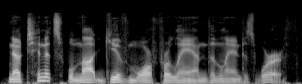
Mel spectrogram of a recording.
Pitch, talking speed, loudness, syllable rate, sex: 95 Hz, 240 wpm, -20 LUFS, 4.6 syllables/s, male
